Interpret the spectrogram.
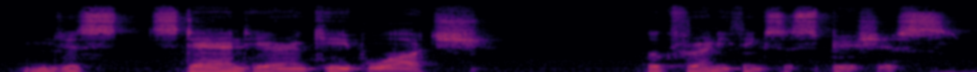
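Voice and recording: A man performs a put-on character voice. He delivers it at a fairly slow pace.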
